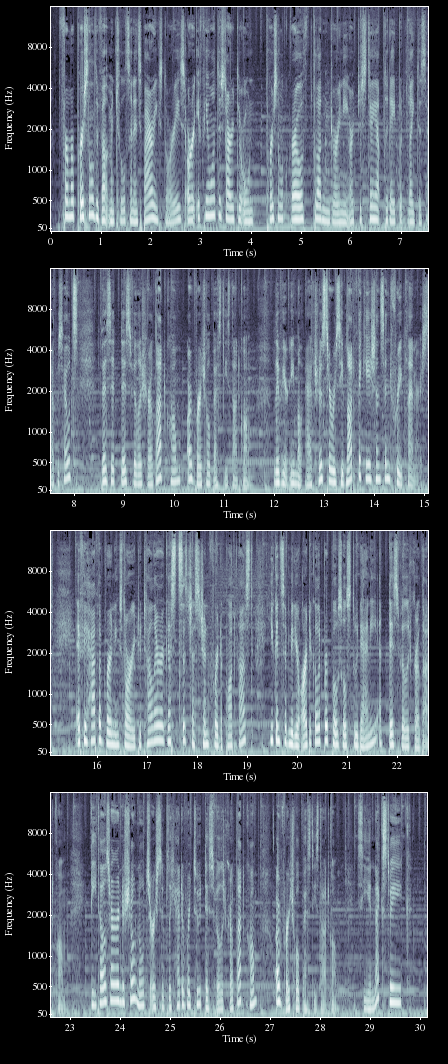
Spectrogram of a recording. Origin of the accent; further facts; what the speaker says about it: Philippines; moved away; I am a Filipino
